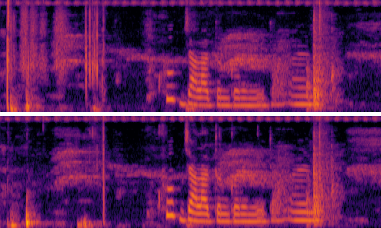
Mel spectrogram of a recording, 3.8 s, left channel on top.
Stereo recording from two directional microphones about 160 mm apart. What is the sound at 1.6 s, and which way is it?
Speech, 35° right (ahead or behind).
